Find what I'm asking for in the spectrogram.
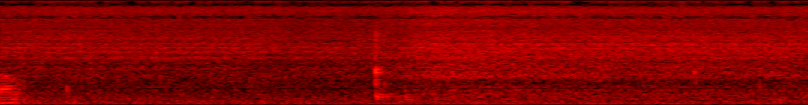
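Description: Pineapple slices grill on a Ninja Foodi Grill with a steady, even sizzle and hiss. One small pop cuts through the hiss midway, and no one speaks.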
